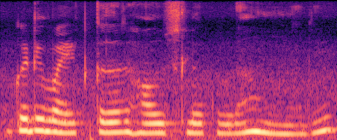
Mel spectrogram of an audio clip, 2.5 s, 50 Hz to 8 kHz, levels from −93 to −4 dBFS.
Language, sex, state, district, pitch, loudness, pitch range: Telugu, female, Telangana, Hyderabad, 215 Hz, -14 LUFS, 200-230 Hz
